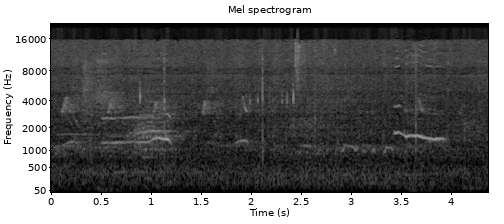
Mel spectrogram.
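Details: Baby monkey Rain calling its mother Rany for help: two soft, tonal, drawn-out cries, the first slightly rising near one second, the second falling gently after three and a half seconds, over steady rustling background noise.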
